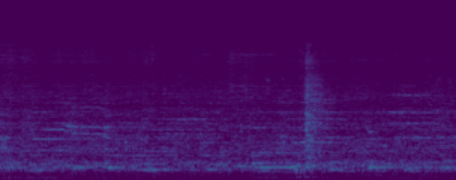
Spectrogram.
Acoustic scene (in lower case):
cafe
